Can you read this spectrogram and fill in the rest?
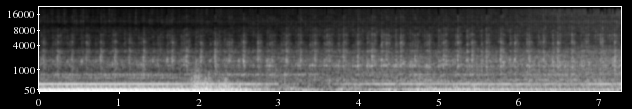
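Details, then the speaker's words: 1987 Mercedes 300SDL W126 OM603 diesel, cold start, fires first time: heavy, steady diesel clatter at cold idle, fast even knocking over a low drone, no smoke, before a diesel purge; cause unconfirmed. "And it starts, this is a cold start, and it starts the first time every time. And let's see here. So I'm going to let you hear what the engine sounds like."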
